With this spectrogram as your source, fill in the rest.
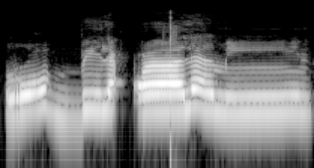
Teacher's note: عین کی آواز جو ہے یہ حروف حلقی ہے تو حلق سے اس کی آواز آئے گی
